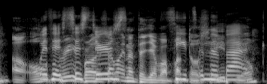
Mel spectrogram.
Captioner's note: speaking Spanish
